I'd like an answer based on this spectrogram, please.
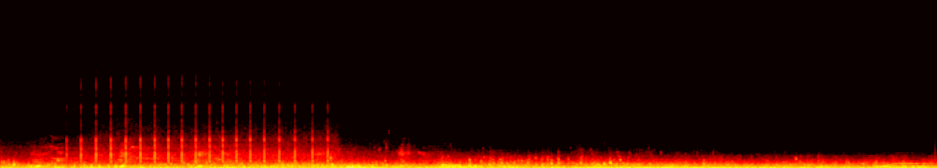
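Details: Humpback whale sounds in ocean ambience: a rapid train of sharp, evenly spaced clicks for about three seconds, then faint low moans under a constant deep rumble.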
